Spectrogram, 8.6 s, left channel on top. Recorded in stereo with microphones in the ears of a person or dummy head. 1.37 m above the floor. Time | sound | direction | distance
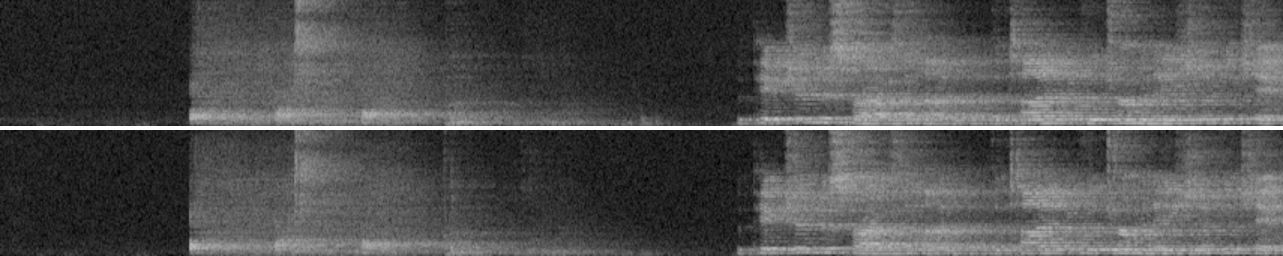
1.3 | footsteps | 20° right (ahead or behind) | 2.0 m
3.0 | a sliding door | 45° right (ahead or behind) | 1.4 m
4.9 | a woman speaking | 15° right (ahead or behind) | 1.6 m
